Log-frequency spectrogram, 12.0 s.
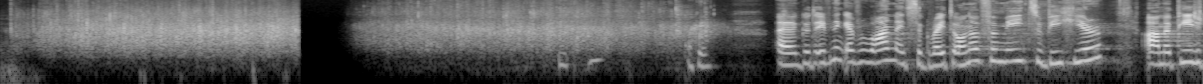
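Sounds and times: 
crowd applause: 0:00.0 - 0:07.5
speech: 0:06.9 - 0:07.2, 0:07.8 - 0:12.0.

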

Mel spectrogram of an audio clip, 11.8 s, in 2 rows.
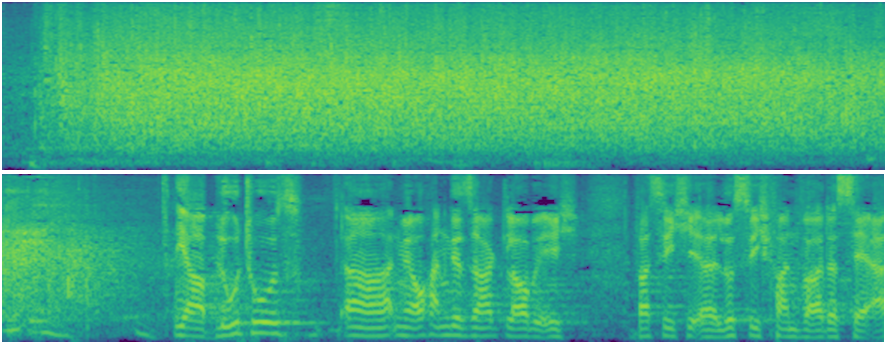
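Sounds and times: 
audience applause: 0:00.0 - 0:06.8
speech: 0:07.0 - 0:11.7.

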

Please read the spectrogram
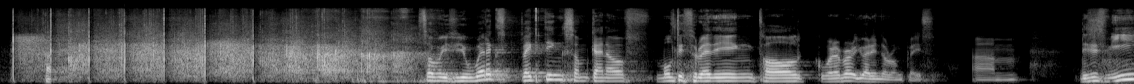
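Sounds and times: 
warm round of applause: 0:00.0 - 0:04.3
speech: 0:04.2 - 0:11.3.

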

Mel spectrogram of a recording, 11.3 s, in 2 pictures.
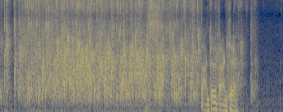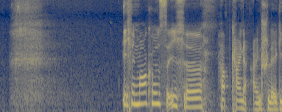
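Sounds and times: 
audience applause: 0:00.0 - 0:05.3
speech: 0:04.1 - 0:04.9, 0:08.2 - 0:11.2.

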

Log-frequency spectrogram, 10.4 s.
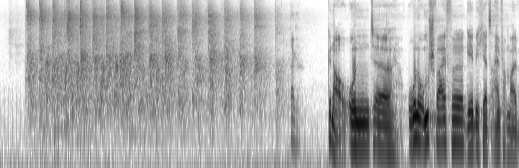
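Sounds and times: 
audience applause: 0:00.5 - 0:05.8
speech: 0:05.8 - 0:10.3.

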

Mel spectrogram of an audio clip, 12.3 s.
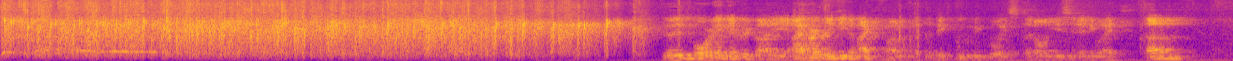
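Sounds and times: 
large audience applause welcoming a speaker: 0:00.0 - 0:06.6
speech: 0:06.6 - 0:12.0.

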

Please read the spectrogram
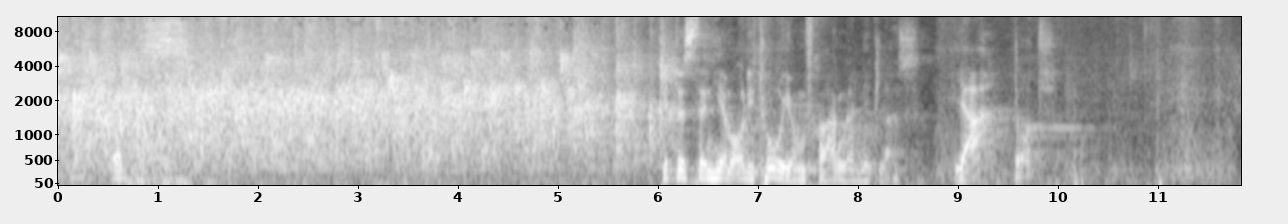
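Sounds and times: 
audience applause: 0:00.0 - 0:06.3
speech: 0:00.6 - 0:01.1, 0:06.0 - 0:10.2.

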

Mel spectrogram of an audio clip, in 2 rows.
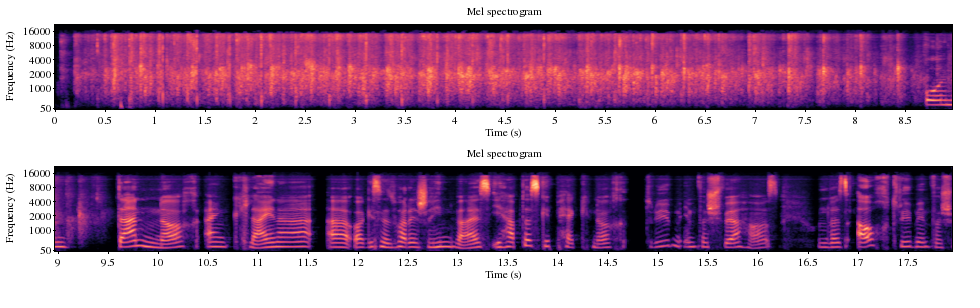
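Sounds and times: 
audience applause: 0:00.0 - 0:09.6
speech: 0:08.7 - 0:17.9.

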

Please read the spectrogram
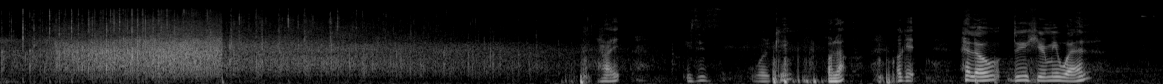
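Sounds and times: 
warm round of applause: 0:00.0 - 0:06.3
speech: 0:06.0 - 0:06.3, 0:06.9 - 0:11.0.

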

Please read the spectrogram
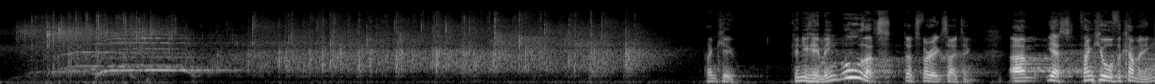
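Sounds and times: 
audience applause at an EMF event: 0:00.0 - 0:06.6
speech: 0:07.1 - 0:11.5.

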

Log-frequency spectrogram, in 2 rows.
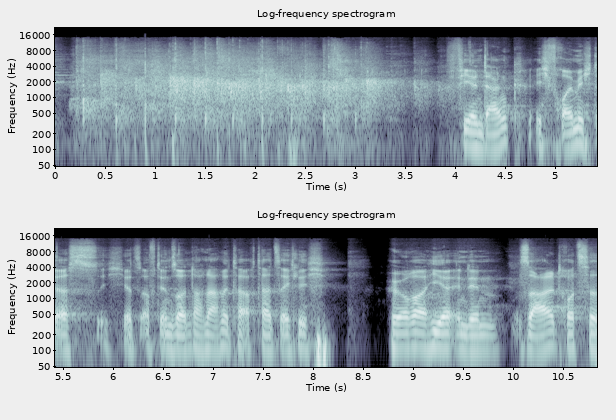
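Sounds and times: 
audience applause: 0:00.0 - 0:04.4
speech: 0:04.1 - 0:08.2, 0:08.8 - 0:10.8.

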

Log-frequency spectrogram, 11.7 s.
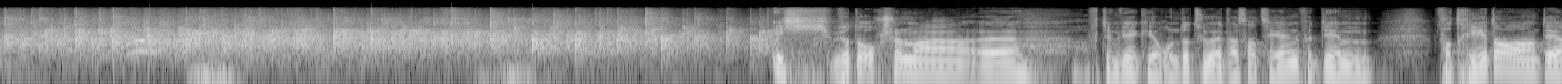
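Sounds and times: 
audience applause for award winners: 0:00.0 - 0:06.1
speech: 0:05.8 - 0:11.7.

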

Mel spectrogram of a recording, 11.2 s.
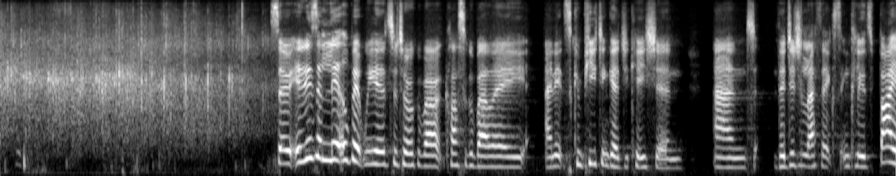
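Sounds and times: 
applause: 0:00.0 - 0:03.5
speech: 0:03.5 - 0:11.2.

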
